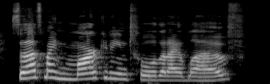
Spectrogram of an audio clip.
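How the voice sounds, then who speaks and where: Over a very clean recording with a silent background, a woman with an American accent speaks in a bright, sharp tone. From Las Vegas, US. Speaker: podcast agency owner. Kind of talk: casual interview.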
